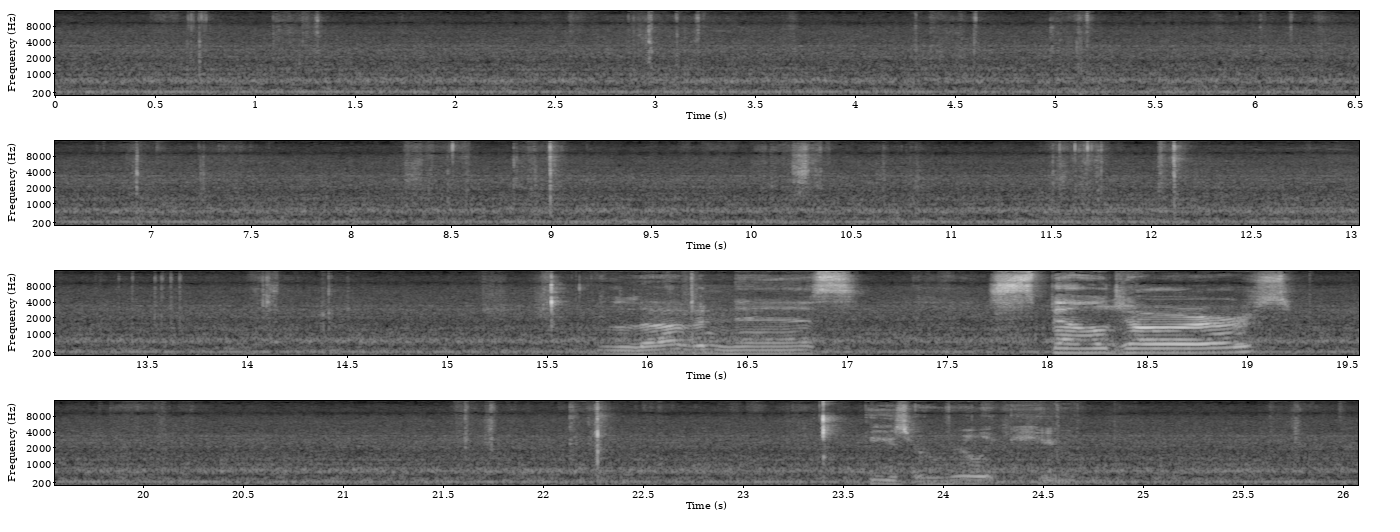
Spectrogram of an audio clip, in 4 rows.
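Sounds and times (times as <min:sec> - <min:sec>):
room hum with low tone: 0:00.0 - 0:26.0
cards clicking and tapping: 0:02.6 - 0:03.4, 0:08.3 - 0:09.2, 0:21.6 - 0:22.5.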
